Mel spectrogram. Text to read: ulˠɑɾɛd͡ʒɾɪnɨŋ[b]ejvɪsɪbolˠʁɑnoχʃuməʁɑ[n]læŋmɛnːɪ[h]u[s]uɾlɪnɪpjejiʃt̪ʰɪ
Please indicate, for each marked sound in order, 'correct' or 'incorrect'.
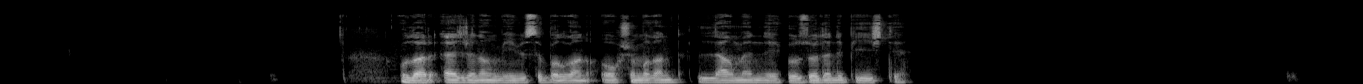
incorrect, correct, correct, incorrect

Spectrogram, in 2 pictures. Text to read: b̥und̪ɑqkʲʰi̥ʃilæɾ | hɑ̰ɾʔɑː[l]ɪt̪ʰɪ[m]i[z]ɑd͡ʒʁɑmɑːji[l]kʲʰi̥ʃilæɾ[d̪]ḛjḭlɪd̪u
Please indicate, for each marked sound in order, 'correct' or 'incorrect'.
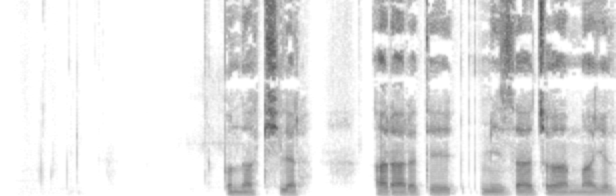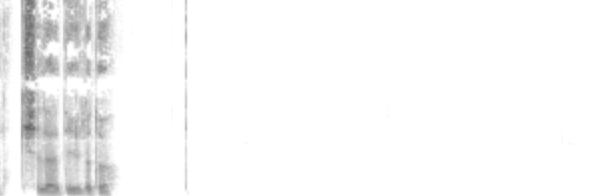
incorrect, correct, correct, correct, correct

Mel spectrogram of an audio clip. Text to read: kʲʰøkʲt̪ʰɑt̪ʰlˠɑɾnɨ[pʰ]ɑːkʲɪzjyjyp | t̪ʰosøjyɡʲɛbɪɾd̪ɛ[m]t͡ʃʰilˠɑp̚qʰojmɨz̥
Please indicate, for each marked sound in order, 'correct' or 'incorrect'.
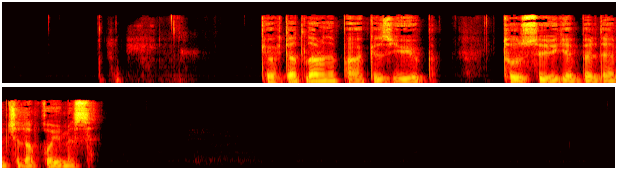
correct, correct

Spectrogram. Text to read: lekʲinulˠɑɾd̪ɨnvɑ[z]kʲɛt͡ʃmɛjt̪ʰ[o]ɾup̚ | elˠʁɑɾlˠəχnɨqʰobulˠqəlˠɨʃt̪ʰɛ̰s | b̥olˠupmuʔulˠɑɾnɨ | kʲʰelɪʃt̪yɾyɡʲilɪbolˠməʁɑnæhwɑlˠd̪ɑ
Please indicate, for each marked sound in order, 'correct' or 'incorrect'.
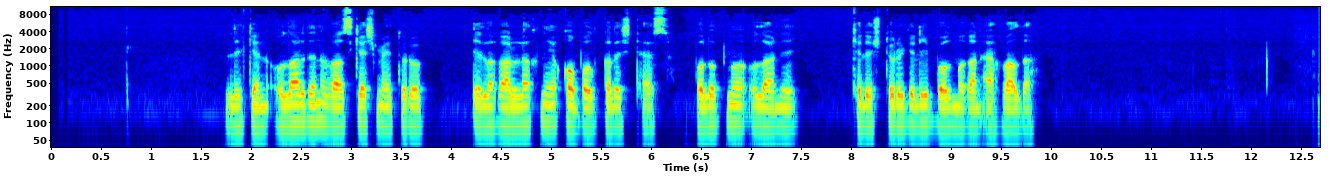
correct, incorrect

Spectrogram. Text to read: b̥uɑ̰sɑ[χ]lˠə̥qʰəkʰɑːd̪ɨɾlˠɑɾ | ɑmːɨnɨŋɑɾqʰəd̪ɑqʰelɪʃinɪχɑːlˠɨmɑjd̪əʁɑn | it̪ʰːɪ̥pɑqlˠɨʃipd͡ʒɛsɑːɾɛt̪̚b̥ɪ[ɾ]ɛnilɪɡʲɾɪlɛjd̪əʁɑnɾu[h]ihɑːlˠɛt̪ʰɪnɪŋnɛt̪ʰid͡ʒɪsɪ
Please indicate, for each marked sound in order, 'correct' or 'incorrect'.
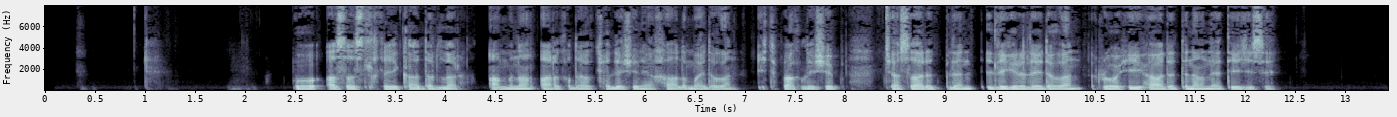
incorrect, incorrect, correct

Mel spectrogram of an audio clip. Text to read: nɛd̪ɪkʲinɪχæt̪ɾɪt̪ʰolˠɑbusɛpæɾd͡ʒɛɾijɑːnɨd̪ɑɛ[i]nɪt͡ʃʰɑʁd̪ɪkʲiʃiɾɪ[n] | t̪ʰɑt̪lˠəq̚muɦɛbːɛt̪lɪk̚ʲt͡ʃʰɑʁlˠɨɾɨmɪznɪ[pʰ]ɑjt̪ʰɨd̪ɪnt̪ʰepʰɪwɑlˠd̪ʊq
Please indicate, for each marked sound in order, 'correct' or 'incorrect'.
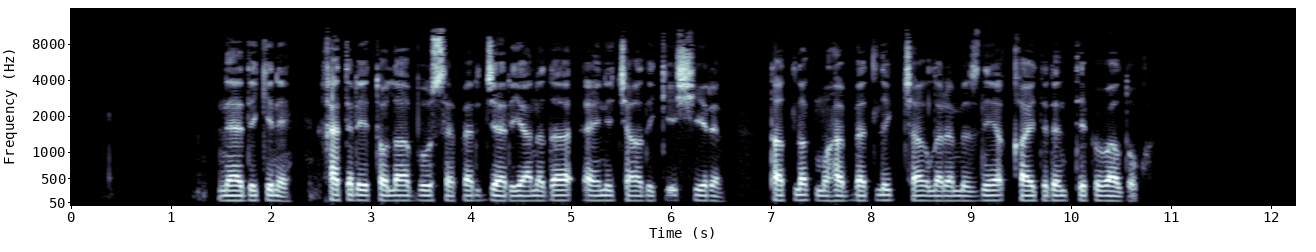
incorrect, correct, incorrect

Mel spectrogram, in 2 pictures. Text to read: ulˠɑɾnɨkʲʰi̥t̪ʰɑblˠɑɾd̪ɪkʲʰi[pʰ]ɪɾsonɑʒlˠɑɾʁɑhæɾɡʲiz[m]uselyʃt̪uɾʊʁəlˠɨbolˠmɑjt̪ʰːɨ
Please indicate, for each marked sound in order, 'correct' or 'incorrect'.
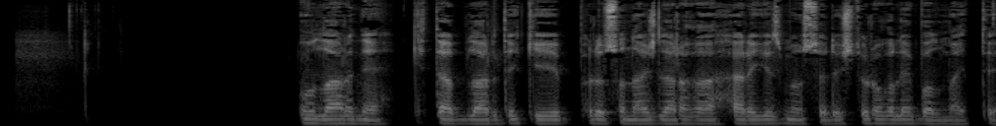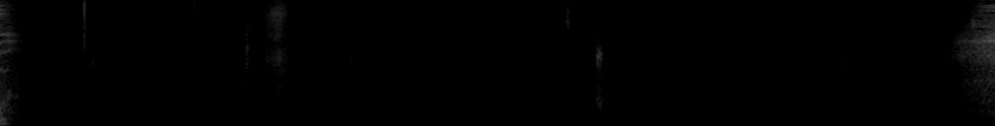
correct, correct

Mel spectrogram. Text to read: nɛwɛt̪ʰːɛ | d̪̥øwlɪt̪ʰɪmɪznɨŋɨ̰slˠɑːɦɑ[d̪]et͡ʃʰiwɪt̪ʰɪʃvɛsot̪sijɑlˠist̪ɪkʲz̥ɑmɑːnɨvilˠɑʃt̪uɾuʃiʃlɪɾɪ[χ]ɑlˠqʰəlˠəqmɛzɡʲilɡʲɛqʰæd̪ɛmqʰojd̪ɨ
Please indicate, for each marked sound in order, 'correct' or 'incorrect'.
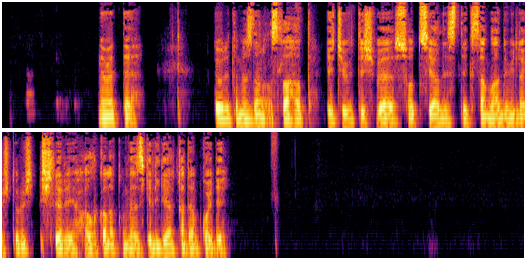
incorrect, incorrect

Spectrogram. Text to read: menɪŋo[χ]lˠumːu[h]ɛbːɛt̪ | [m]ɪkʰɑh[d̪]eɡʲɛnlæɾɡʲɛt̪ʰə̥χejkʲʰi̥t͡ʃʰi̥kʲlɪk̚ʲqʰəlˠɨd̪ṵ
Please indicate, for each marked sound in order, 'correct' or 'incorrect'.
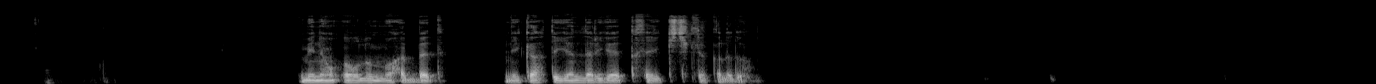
incorrect, correct, incorrect, correct

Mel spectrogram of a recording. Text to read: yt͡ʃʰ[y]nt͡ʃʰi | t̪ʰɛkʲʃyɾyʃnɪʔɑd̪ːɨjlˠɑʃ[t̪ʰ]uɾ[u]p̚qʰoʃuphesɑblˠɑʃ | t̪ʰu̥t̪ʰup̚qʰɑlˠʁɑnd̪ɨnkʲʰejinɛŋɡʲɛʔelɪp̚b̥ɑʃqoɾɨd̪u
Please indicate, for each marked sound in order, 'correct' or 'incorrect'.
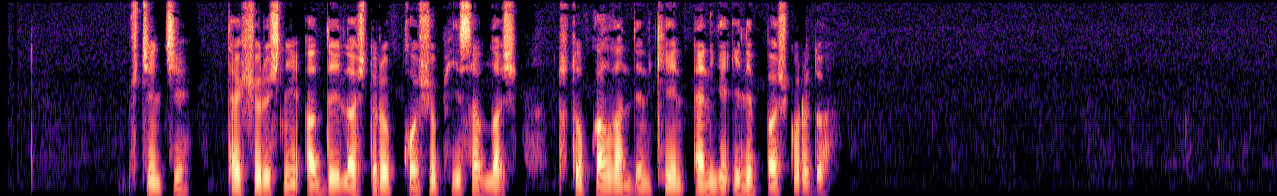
incorrect, incorrect, correct

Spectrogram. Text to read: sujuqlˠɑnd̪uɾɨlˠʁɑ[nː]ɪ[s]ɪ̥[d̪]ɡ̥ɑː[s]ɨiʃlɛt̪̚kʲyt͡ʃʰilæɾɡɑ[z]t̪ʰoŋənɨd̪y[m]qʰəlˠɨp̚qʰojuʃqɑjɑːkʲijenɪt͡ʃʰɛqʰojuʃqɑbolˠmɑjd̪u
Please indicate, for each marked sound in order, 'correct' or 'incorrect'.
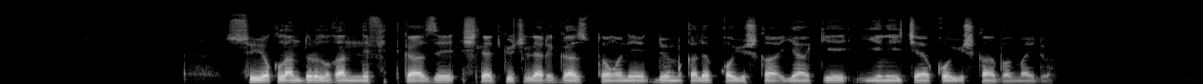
correct, incorrect, incorrect, incorrect, correct, correct

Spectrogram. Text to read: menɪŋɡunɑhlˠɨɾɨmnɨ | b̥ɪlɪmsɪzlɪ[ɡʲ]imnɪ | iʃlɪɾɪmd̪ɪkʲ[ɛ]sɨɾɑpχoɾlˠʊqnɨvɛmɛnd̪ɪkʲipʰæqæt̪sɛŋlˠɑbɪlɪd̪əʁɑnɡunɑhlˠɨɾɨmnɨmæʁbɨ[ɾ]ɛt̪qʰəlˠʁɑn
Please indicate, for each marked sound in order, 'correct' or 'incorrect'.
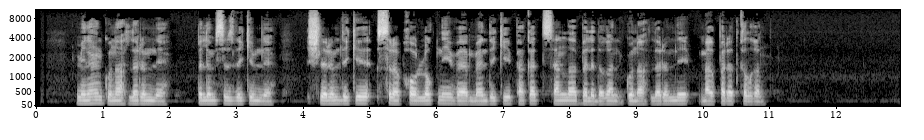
incorrect, incorrect, correct

